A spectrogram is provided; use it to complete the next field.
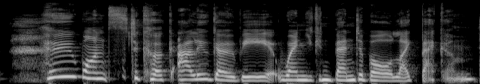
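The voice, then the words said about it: Good put-on British accent. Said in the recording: “I should be saying these in a British accent ... Well, that's a good accent”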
